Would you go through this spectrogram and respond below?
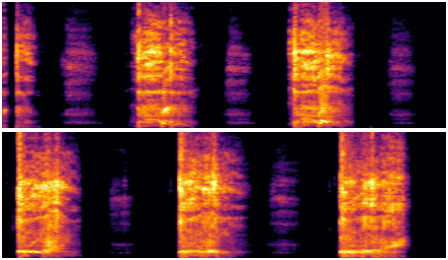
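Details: Adult woman who reports upper respiratory distress from dust, pollen and smoke, coughing repeatedly: about five harsh coughs roughly every two seconds, with short breaths between.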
